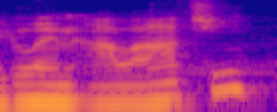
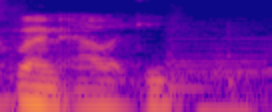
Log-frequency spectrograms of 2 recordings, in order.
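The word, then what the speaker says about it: Glenallachie: What, Glen Alecky? You say Glen Alachi? It's Glen Alecky.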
